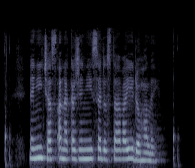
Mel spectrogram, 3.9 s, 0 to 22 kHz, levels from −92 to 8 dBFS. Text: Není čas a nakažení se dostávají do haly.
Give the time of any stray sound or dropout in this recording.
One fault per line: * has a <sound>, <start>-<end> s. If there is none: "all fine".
all fine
